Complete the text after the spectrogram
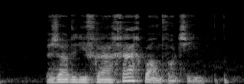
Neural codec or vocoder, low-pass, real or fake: none; 10.8 kHz; real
